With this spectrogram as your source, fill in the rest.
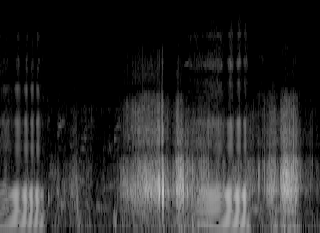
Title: French Bulldog Snoring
